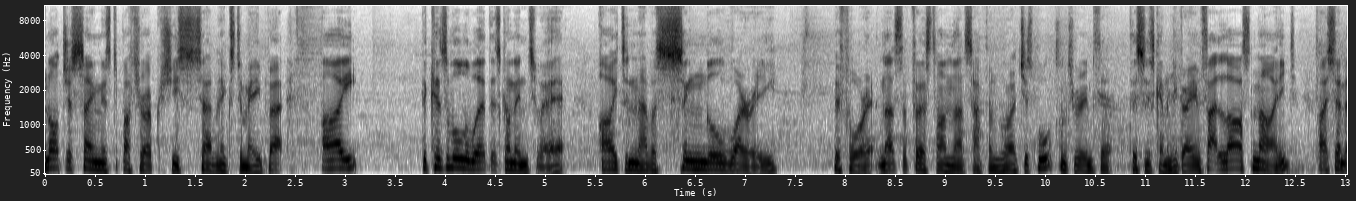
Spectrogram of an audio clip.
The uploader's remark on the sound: Live from Devon Business Show 2023. Produced by Fresh Air Studio, Plymouth.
